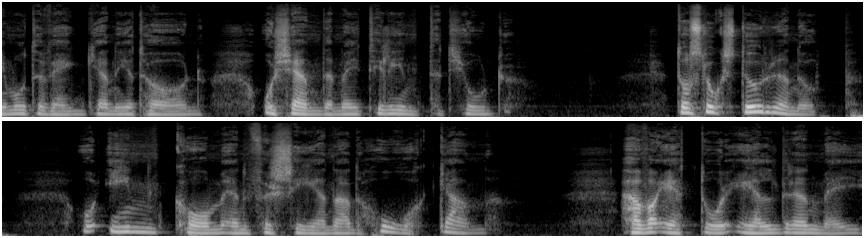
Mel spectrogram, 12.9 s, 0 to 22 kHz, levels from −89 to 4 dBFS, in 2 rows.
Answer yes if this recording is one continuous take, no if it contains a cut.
yes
